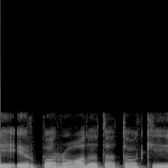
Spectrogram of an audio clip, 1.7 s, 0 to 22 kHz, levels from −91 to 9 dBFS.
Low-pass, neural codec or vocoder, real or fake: 7.2 kHz; codec, 16 kHz, 8 kbps, FreqCodec, larger model; fake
